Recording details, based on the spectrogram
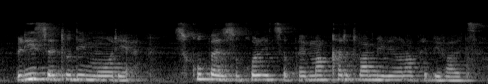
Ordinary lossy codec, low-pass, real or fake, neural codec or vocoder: none; 7.2 kHz; real; none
